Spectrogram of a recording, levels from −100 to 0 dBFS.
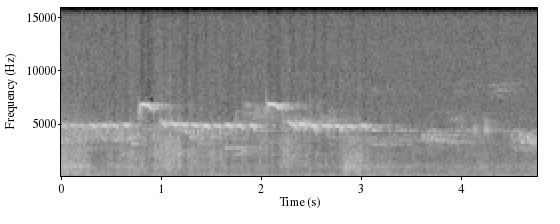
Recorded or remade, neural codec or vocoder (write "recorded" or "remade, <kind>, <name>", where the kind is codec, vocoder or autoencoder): recorded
